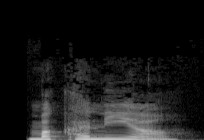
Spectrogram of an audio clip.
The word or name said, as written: मखनिया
